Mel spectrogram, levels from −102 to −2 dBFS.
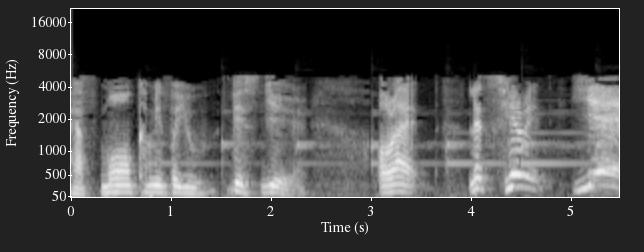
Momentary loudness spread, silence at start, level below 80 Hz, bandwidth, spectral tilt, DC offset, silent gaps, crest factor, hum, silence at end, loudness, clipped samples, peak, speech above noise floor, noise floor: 17 LU; 0 s; -46 dBFS; 5.2 kHz; -10.5 dB/octave; under 0.1%; none; 16 dB; none; 0 s; -16 LUFS; under 0.1%; 0 dBFS; 29 dB; -44 dBFS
